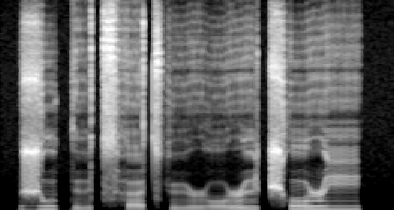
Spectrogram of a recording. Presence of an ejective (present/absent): present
